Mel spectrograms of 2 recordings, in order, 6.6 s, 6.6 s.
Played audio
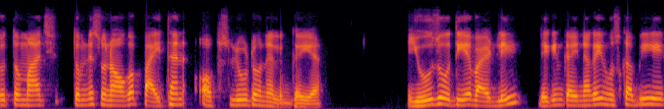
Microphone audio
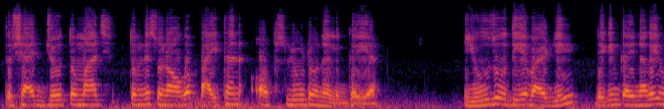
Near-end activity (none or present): none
